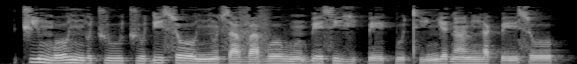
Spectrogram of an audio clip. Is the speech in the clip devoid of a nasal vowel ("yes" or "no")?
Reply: no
